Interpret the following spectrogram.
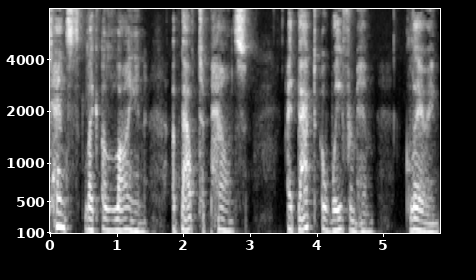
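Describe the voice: A passage read aloud plainly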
